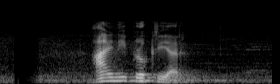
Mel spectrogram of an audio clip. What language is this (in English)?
Bangla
